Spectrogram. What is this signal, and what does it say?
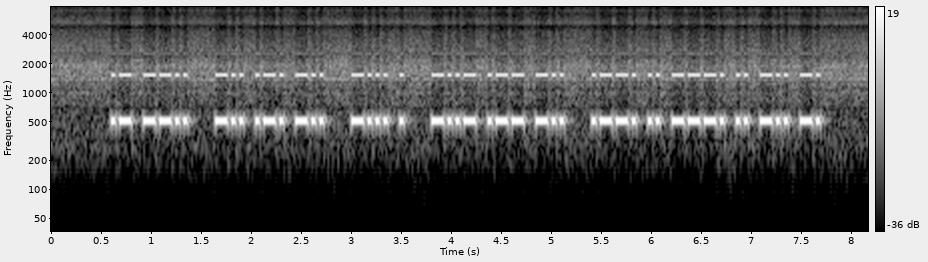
Morse code (Persian alphabet), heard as a keyed tone, machine-sent, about 30 wpm, 510 Hz. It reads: از درد به خود پیچیدن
